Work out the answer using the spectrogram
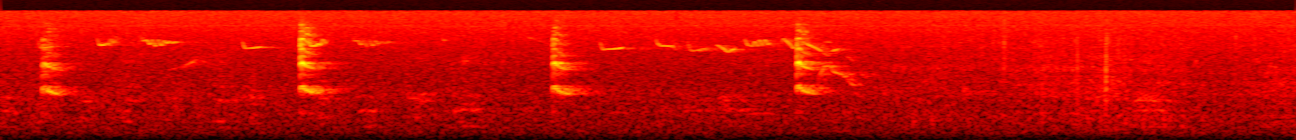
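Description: Birds calling: four loud, short, sharp calls, about a second and a quarter apart, with thin high chirps between them, fading out after about four seconds.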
